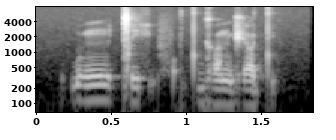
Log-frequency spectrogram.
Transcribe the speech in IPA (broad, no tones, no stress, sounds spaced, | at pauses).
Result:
ɓ u ŋ m i ǀ i x ḭ f ɔ̰ tʲ ɡʱ ɔ n d͡ʒ ɔ tʲ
